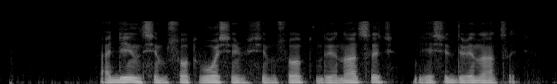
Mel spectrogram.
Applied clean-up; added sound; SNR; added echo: none; none; none; none.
